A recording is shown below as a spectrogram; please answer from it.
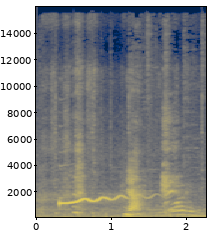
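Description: A single whistled note that starts suddenly, then rises and wavers up and down in pitch for about a second and a half.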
